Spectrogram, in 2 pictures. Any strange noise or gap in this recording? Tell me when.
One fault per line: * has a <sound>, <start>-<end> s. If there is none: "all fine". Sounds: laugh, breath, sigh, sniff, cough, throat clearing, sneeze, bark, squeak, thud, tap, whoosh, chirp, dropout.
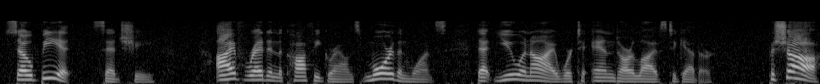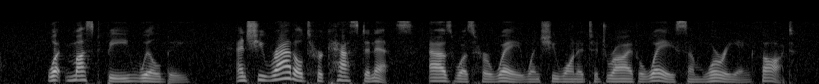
all fine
